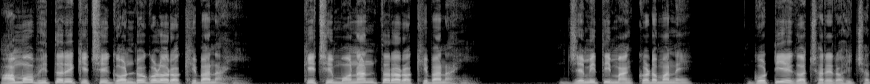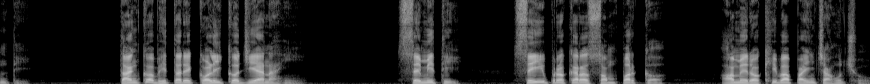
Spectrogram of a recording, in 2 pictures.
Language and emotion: Odia, neutral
